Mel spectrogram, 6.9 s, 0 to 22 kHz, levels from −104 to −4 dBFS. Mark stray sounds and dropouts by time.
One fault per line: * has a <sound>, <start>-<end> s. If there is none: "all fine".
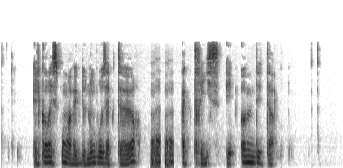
* has a laugh, 3.0-3.5 s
